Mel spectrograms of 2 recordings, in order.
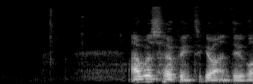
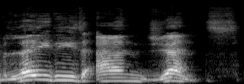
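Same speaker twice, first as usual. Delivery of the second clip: very slow announcer call; 5 semitones higher, 4 dB louder, much slower than usual. Acted. Host calling to viewers, stretched announcer call. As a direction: stretch it out to the crowd.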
